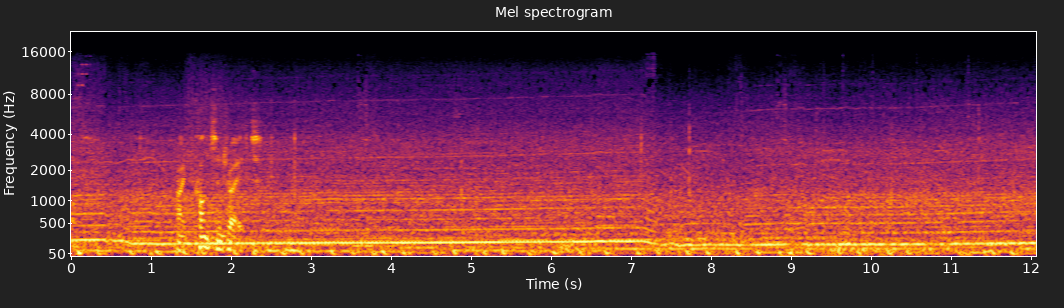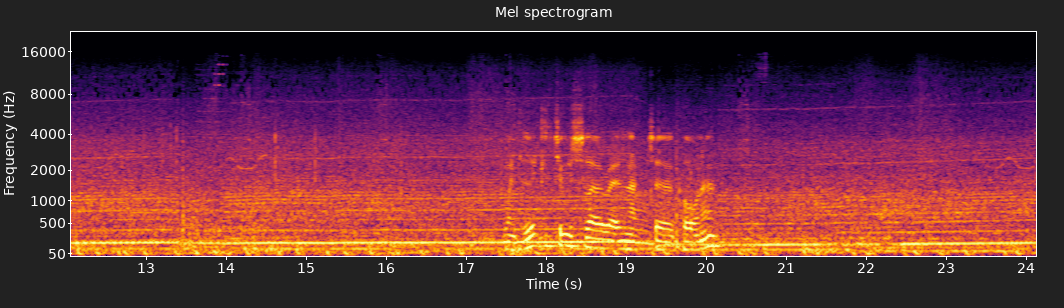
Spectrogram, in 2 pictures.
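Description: A racing car engine drones steadily, its pitch stepping with gear changes.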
